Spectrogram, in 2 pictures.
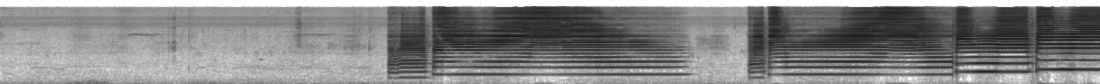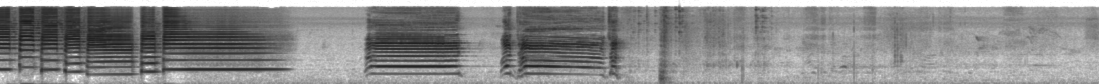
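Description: A bugle call sounded as a ceremonial salute to the fallen: long held notes and runs of shorter stepped notes in four phrases, starting about six seconds in, the last phrase sliding down in pitch as it ends.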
